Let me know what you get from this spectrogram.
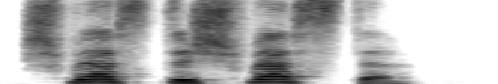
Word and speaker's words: Shvester: Shvester.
